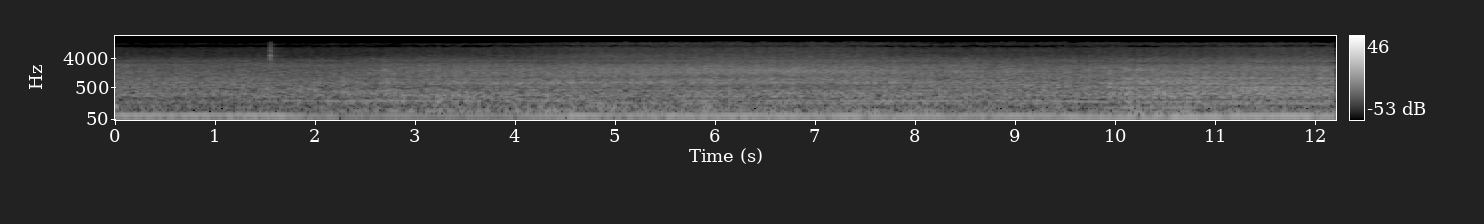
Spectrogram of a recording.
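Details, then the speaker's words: Toyota AE86 with factory exhaust at idle: light, fast metallic rattle from the exhaust heat shield. One bolt is left off, and the shield is suspected of rubbing a nearby arm. Suspected exhaust heat shield rattle. "You can hear that rattling. That's the exhaust. It's the exhaust shield. I still haven't. There's one bolt that I didn't do on the exhaust shield, and I think it's just rattling."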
